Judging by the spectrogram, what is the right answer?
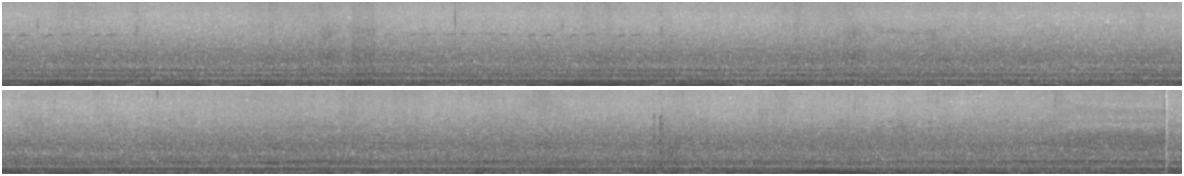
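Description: Honeybee colony humming: a steady low drone of many bees together that swells and eases slightly.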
